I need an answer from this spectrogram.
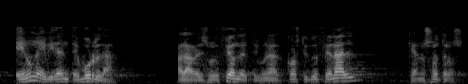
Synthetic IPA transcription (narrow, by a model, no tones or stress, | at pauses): enunaeβ̞iðe̞nt̪e̞βuɾla̰ | alare̞so̞luθjo̞nd̪e̞lt̪ɾiβunalko̞nst̪it̪uθjo̞nal | keano̞so̞t̪ɾo̞s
